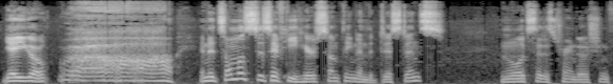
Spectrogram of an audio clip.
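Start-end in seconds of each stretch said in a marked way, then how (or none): 0.6-1.7 high, drawn-out rasping bark; acted animal cry; creature bark. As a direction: let out a long, high bark. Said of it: "bark at them".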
